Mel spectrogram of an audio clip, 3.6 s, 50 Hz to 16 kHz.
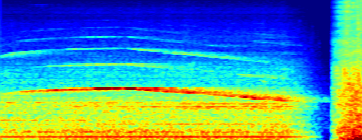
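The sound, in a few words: ambulance siren in Amazing Spider-Man 2 video game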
